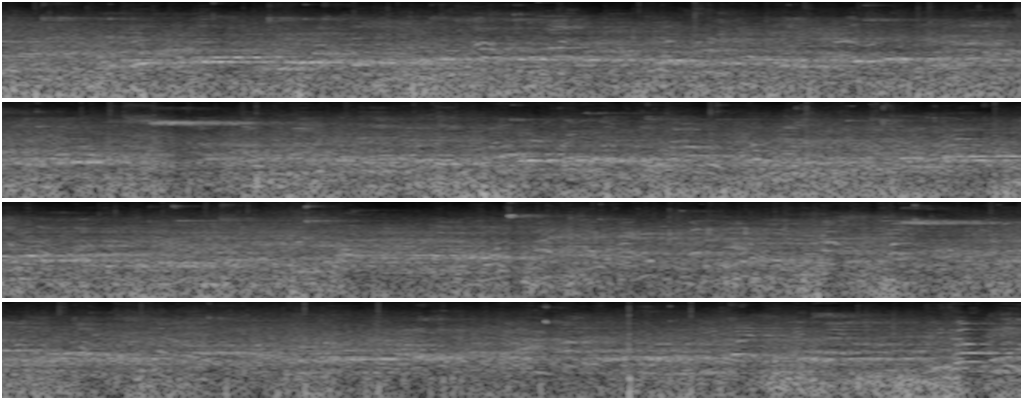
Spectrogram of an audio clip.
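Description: Basketball game sounds in a gym: a ball dribbling on the hardwood court and players and onlookers calling out, all echoing in the hall. A few short high-pitched squeaks come through, near the start, about a third of the way in and again about two-thirds in.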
